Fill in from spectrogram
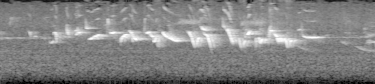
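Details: Male house finch singing in a yard, a fast jumbled warble of slurred, rising and falling notes strung together for about three seconds, with other wild birds nearby.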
